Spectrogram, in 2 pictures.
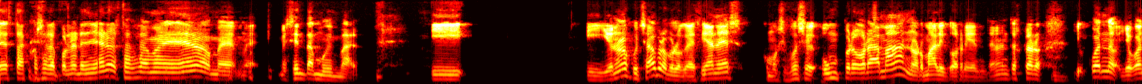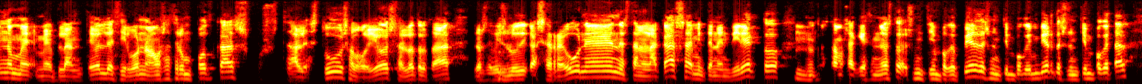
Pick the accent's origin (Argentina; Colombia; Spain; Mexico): Spain; Pero aparte, somos españoles y somos jugones.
